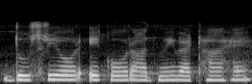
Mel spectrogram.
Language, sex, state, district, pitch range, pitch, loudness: Hindi, female, Himachal Pradesh, Shimla, 200-210 Hz, 205 Hz, -16 LUFS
